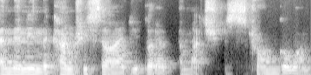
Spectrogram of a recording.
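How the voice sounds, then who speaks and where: Dark, mellow tone from a man, somewhat breathy throughout. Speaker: English teacher. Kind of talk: online Q&A session. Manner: hesitant, many fillers.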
